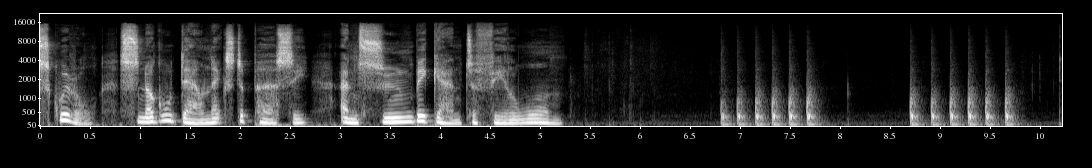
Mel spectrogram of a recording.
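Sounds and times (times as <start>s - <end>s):
speech: 0.0s - 5.4s
knocking on a wooden door: 6.8s - 7.9s, 8.7s - 9.9s.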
